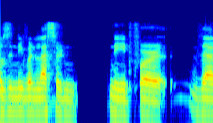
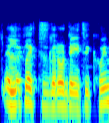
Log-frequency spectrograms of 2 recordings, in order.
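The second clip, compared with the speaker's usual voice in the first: normal talking voice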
